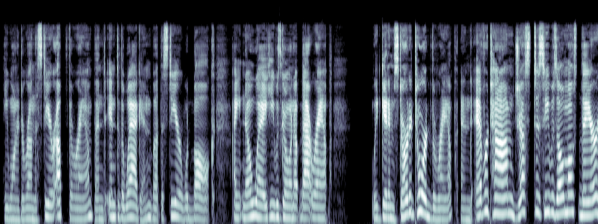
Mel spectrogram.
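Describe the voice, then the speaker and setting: A woman's voice: mid-range voice, moderate pace, clear, resonant tone, no echo, studio quality, lightly acted. Folksy uncle spinning a yarn, read by a woman. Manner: drawling folksy storytelling. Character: middle-aged rural man, folksy tall-tale teller. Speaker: audiobook narrator. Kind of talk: audiobook character reading.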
